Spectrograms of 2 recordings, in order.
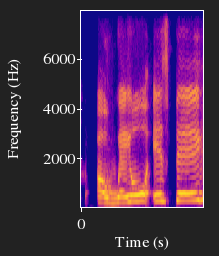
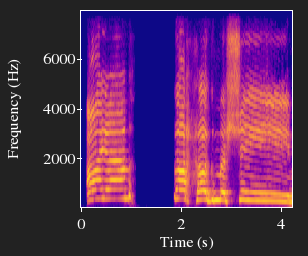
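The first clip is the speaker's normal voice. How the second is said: dramatic hug machine; 5 semitones higher, much slower than usual. A narrator's reading. Dramatic reading of title line.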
